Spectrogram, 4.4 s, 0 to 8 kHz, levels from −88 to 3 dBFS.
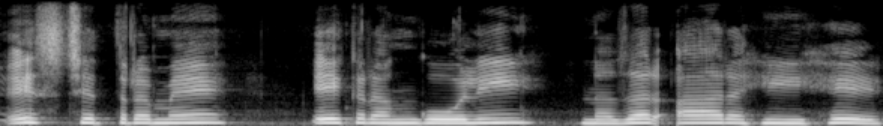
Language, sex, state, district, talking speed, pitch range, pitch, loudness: Hindi, female, Madhya Pradesh, Bhopal, 120 wpm, 225-250 Hz, 240 Hz, -15 LUFS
